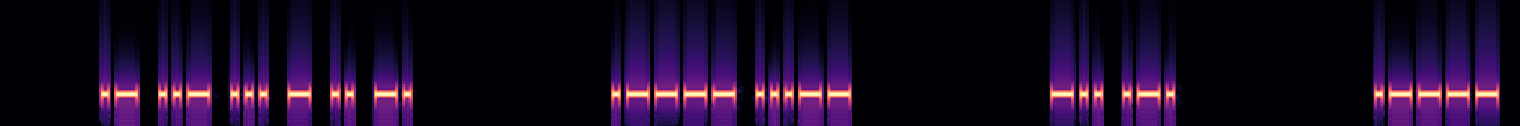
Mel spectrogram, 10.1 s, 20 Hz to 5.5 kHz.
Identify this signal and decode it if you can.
Morse code, heard as a keyed tone, about 25 wpm, 550 Hz. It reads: AUSTIN 13 DR 1
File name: Ultimate Word List / 25WPM Ultimate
